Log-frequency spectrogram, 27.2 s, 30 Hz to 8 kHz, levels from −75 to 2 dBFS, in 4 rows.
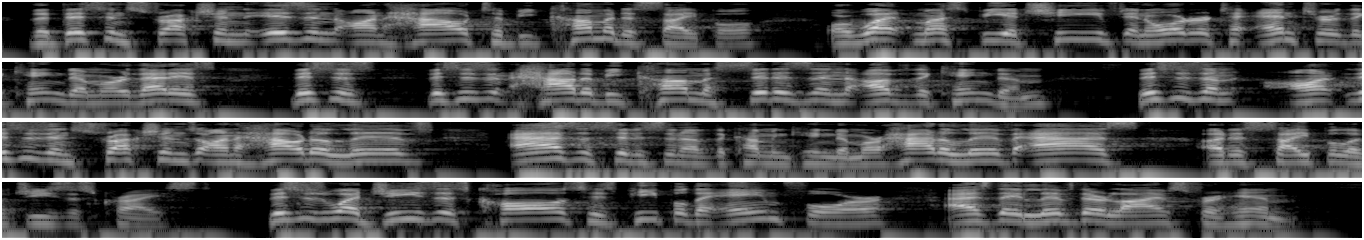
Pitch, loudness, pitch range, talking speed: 180 Hz, -24 LUFS, 150-190 Hz, 180 wpm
